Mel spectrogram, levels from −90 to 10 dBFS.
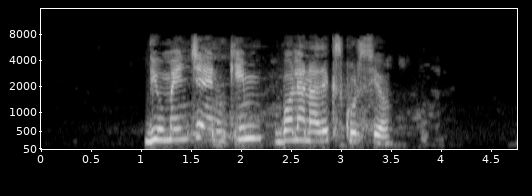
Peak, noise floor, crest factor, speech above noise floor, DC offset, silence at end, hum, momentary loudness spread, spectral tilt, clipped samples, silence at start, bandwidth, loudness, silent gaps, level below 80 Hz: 0 dBFS; -80 dBFS; 16 dB; 66 dB; under 0.1%; 1.25 s; none; 4 LU; -3 dB/octave; under 0.1%; 1.05 s; 8 kHz; -14 LUFS; none; -64 dBFS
